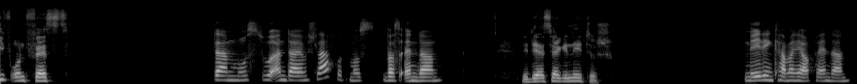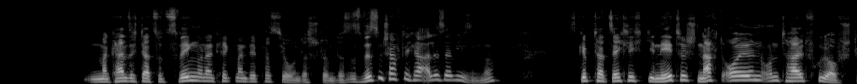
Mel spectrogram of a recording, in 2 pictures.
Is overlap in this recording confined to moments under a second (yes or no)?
yes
